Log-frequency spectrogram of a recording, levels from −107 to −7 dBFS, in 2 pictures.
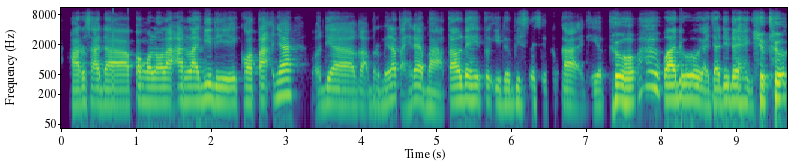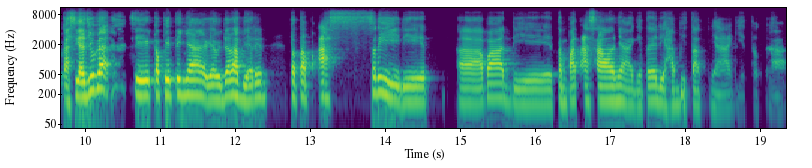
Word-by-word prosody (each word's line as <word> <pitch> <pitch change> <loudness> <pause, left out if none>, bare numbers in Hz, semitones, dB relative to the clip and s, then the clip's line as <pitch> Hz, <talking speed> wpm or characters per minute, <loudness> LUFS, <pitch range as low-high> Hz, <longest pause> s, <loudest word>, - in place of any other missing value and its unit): harus 125 +3 -3
ada 125 -2 -1
pengelolaan 140 0 0
lagi 145 +2 0
di 140 -3 -3
kotanya, 155 +8 0 0.3
eee, 115 - -14
dia 125 -2 -2
nggak 120 - -8
berminat, 125 +6 -5
akhirnya 150 -3 -3
batal 120 +5 -2
deh 150 -1 -1
itu 150 - -16
ide 130 -1 -8
bisnis 130 +1 -11
itu 125 +1 -23
Kak, 120 -5 -4
gitu. 140 +4 +2 0.4
Waduh, 155 -1 +5
gak 120 -2 -7
jadi 150 - -4 0.2
deh 140 - -2
gitu. 160 +5 +3
Kasihan 165 +3 +5
juga 260 +4 +7 0.3
si 385 -1 +6
kepitingnya. 195 - +3
Ya 155 - +3
udahlah 185 +4 +4
biarin. 155 +4 -1 0.3
Tetap - - 0
asri 205 -9 -1
di, 140 0 -3 0.5
eee, 135 -1 -2
apa, 170 +3 +2
di 125 -1 -9
tempat 145 0 -2
asalnya 145 -2 0
gitu 120 +4 -14
ya, 150 0 -1
di 135 - -3
habitatnya 115 -3 -12
gitu 95 -2 -32
Kak. - - -19
145 Hz, 140 wpm, -22 LUFS, 130-160 Hz, 0.5 s, juga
